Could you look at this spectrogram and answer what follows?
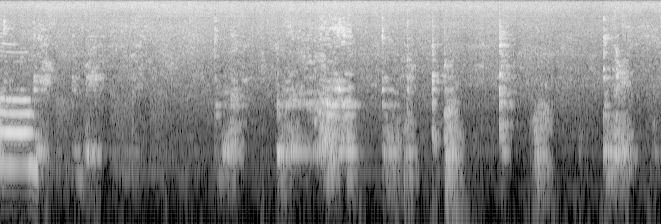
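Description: Dumur fig bhaji fries in a pan while a spatula stirs it, a series of distinct scraping strokes at an uneven rhythm over a low sizzle, close and fairly loud.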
